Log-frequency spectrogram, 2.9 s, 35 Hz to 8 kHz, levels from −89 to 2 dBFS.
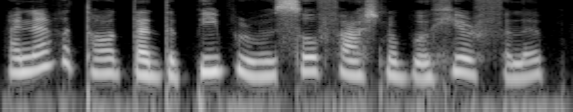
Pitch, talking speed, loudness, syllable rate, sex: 225 Hz, 230 wpm, -22 LUFS, 7.1 syllables/s, female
